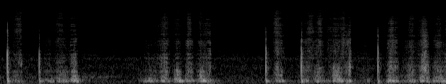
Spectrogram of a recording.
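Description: White chalk held in the fingers writes across a small handheld chalkboard with a wooden frame, making dry, scratchy strokes with sharp taps where the chalk meets the board. The strokes come in short bursts separated by brief quiet pauses, with a soft, low-weighted body and little ring.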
